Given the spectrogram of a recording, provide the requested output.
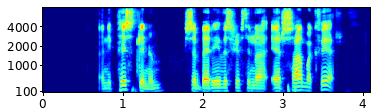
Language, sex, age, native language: Icelandic, male, 20-29, Icelandic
